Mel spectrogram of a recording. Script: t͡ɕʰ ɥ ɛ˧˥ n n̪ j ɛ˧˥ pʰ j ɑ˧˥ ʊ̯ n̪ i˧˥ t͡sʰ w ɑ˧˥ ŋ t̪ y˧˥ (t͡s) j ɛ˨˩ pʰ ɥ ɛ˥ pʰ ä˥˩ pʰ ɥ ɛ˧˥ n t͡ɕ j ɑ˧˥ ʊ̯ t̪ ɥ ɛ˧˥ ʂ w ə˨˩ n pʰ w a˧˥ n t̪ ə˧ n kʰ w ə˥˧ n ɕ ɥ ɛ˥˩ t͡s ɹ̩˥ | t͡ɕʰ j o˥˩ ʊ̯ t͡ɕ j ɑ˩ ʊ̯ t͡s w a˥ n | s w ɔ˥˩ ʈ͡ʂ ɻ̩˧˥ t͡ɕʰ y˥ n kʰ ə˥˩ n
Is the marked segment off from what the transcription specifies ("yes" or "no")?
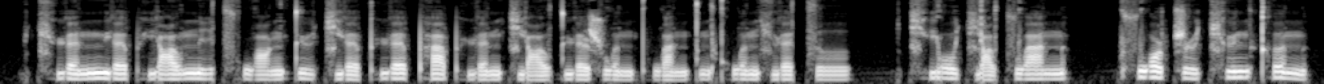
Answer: yes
